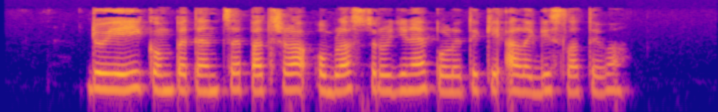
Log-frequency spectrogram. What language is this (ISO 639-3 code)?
ces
